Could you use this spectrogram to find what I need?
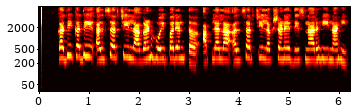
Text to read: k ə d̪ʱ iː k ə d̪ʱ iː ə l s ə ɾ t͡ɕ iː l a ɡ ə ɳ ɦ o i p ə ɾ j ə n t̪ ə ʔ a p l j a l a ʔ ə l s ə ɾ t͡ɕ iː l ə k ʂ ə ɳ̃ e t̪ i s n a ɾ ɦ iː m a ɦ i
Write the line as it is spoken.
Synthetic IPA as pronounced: k ə d̪ʱ iː k ə d̪ʱ iː ə l s ə ɾ t͡ɕ iː l a ɡ ə ɳ ɦ o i p ə ɾ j ə n t̪ ə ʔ a p l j a l a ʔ ə l s ə ɾ t͡ɕ iː l ə k ʂ ə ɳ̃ e d̪ i s ɳ a ɾ ɦ iː n a ɦ i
